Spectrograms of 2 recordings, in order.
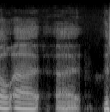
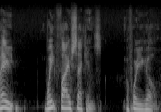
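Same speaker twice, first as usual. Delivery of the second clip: plain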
